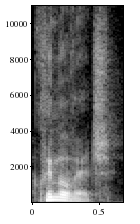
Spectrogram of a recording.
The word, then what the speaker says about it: Klimovich: Lindsay says, per himself, it's pronounced Klimovich. Klimovich, not Klimovich. Klimovich, thank you. Like Ovechkin and Podkolzin.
